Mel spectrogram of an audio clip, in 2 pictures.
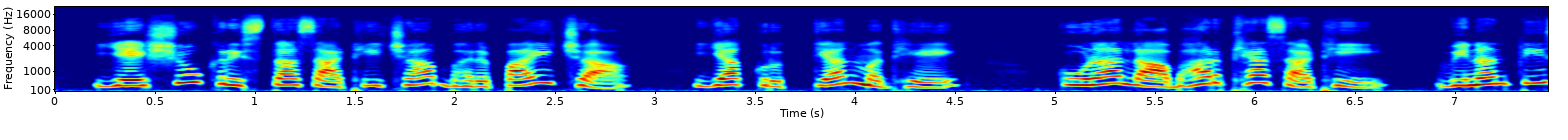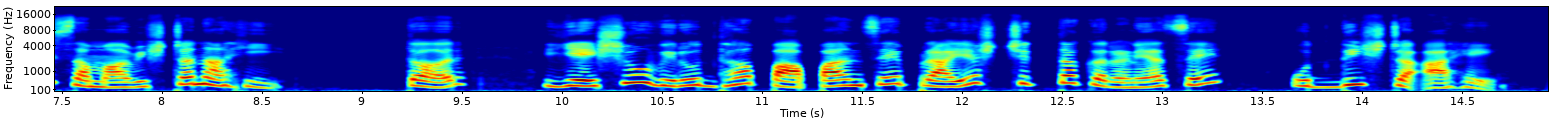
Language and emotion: Marathi, neutral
